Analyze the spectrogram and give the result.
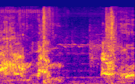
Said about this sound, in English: The dog was whooping my ass.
